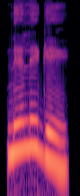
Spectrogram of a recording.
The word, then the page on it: ನಲ್ಗೆಯ್: Kannada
